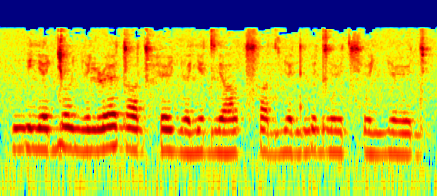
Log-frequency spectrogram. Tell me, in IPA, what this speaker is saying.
ŋ i lʲ œ ɟ o ʎ ʉ lʲ ɭ œ d ɔ d h ø ʎ ɵ lʲ ɵ d lʲ ɔ lˠ t͡sʰ ɔ d ʎ ø d ŋ ʉ d l ʉ t͡sʰ ʉ lʲ ʎ ø d

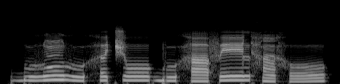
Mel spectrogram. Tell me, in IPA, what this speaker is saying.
ɓ u˧ ɣ ũ˦ ɣ u˨ h ə˧ t͡ʃ oː˧ ɡ͡b u˨ h a˨ f eː˦ l h ã˨ h o˨˦

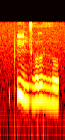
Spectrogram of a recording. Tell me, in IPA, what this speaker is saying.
pʼ ĩ n z ə̤ ʊ̯ l ə̤ ʊ̯

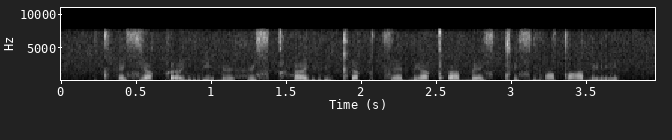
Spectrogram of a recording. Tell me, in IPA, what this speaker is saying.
tʰ ɛ sʲ ɤ q ḭ rʲ ḛ ɗ ø x ʏ sʲ qʰ i rʲ ṵ kʼ i q t͡s ɛ ɓ e qʼ u ɓ ɛ sʲ tʼ ʏ sʲ r ɤ tˤ u ɗ ḛ

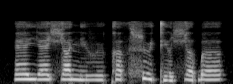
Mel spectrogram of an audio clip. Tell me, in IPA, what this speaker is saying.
ɛ˧ j ɛ˧ ç ɐ˧ nʲ ʉ˨ β ʉ˨ k ɐ˧ θ ɬ ʉ˦˨ tʲ ɤ˨ ç ə˦˨ ɓ ə˦

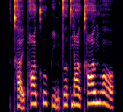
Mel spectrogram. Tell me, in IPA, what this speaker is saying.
kʰ a̰˨˩ ɪ̯ pʰ ɑ˥ ʊ̯ kʰ u˥˩ p ḭ˨˩ ŋ t̪ ɤ˥˧ t̪ j ɑ˥˩ ʊ̯ kʰ ɑ˥ ʊ̯ n̪ w ɔ˥˩

